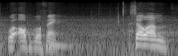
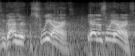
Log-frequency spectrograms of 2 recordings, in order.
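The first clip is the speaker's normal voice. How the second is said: high, sing-song voice mocking nice guys; high sweet mocking; 8 semitones higher, 4 dB louder than usual. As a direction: coo it like talking to a puppy.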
